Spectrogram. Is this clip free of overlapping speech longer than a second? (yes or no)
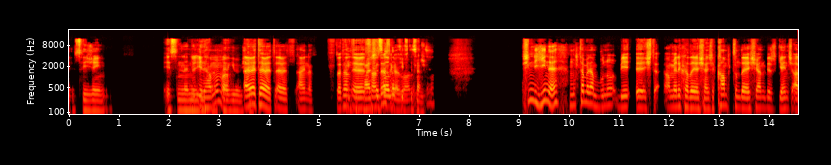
no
